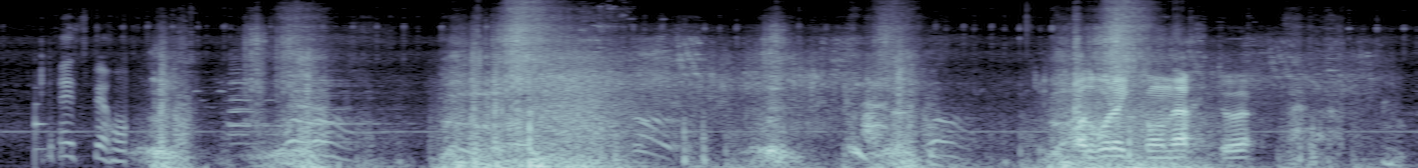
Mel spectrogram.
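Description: Heavy weapons swing and strike with loud thuds and crashes.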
